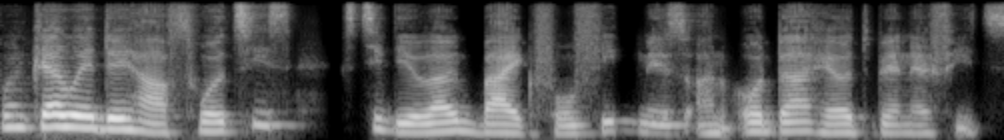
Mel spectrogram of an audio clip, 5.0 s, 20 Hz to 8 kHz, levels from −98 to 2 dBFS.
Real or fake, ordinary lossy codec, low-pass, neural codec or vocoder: fake; none; 7.2 kHz; codec, 16 kHz, 0.5 kbps, X-Codec, HuBERT features, trained on balanced general audio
